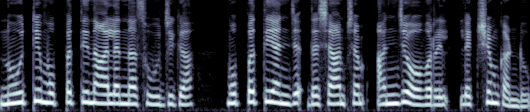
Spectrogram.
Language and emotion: Malayalam, neutral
